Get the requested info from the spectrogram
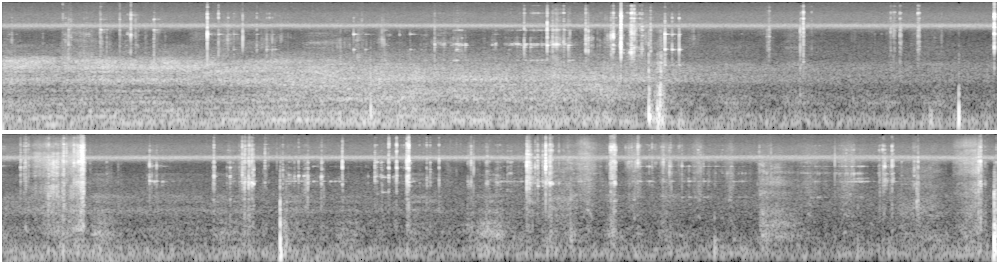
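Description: Aluminium climbing carabiners clinking and jangling against each other and a nylon sling as they are handled and clipped, in many scattered sharp clicks. A rushing noise at the start fades away over the first ten seconds.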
